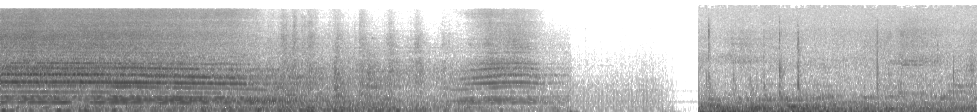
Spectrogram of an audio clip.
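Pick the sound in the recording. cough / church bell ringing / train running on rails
train running on rails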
